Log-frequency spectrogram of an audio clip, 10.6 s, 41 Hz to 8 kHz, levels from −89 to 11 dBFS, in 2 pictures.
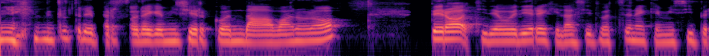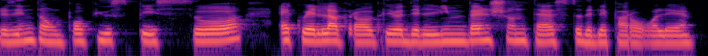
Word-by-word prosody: ne 190 -2 +2
in 195 -2 -3
tutte 220 0 -6
le 185 -3 +1
persone 165 -1 0
che 165 - +3
mi 170 +1 -2
circondavano, 165 -1 0
no, 190 +7 +1 0.6
però 205 0 +7
ti 180 - -8
devo 170 0 +2
dire 175 +1 +1
che 160 - -8
la 155 0 -2
situazione 165 +3 -6
che 160 -2 -10
mi 155 0 -6
si 165 +3 -5
presenta 165 +3 -1
un 155 -1 -4
po' 170 +3 -1
più 175 +1 -4
spesso 170 +2 0 0.3
è 185 0 0
quella 175 -1 +5
proprio 165 0 0
dell' 160 -1 -1
invention 175 +1 -1
test 160 +1 -2
delle 155 -1 -1
parole. 145 0 -3
170 Hz, 180 wpm, -21 LUFS, 160-175 Hz, 0.6 s, però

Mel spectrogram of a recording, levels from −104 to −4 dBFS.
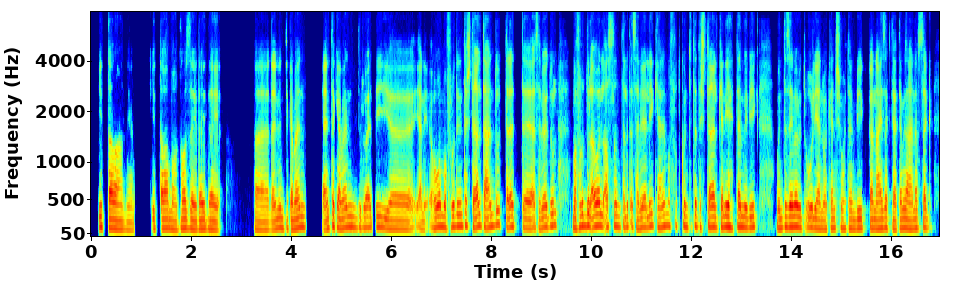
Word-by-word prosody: أكيد 140 -1 +2
طبعًا 115 -3 +4
يعني، 100 -1 -6 0.3
أكيد 120 -1 -4
طبعًا 120 0 +3
موضوع 115 +1 +1
زي 115 -3 +1
ده 115 - +2
يضايق، 110 -2 +1 0.6
ف - - -5
لإن 105 +2 -1
أنت 125 -1 -1
كمان 125 +5 +2 0.3
يعني 120 - +1
أنت 125 +5 +2
كمان 130 +1 +1
دلوقتي 130 +1 -1 0.6
يعني 110 -2 -5
هو 130 +4 +2
المفروض 140 0 +1
اللي 150 - +2
أنت 150 - -3
اشتغلت 150 -2 0
عنده 150 +7 +1
ال3 140 -4 -2
أسابيع 120 +2 0
دول، 155 +4 -2 0.3
المفروض 140 +4 +2
دول 160 0 +3
أوّل 150 +1 +4
أصلًا 140 +2 -2
3 135 +1 -3
أسابيع 130 0 -1
ليك، 150 +2 -3
يعني 130 +2 0
المفروض 155 0 -5
كنت 140 -3 -2
أنت 140 +2 -1
تشتغل 135 +1 +1
كان 135 +2 +1
يهتم 140 0 +4
بيك، 140 +2 -1 0.4
وأنت 125 +3 0
زي 140 0 +6
ما 145 0 +6
بتقول 130 0 0
يعني 115 -2 0
ما 110 - -2
كانش 125 +3 -4
مُهتم 120 -1 -2
بيك، 120 +1 -1
كان 120 -1 +1
عايزَك 120 +2 0
تعتمد 120 +1 0
على 115 -1 +1
نفسَك، 125 +2 -3
130 Hz, 200 wpm, -23 LUFS, 120-140 Hz, 0.6 s, زي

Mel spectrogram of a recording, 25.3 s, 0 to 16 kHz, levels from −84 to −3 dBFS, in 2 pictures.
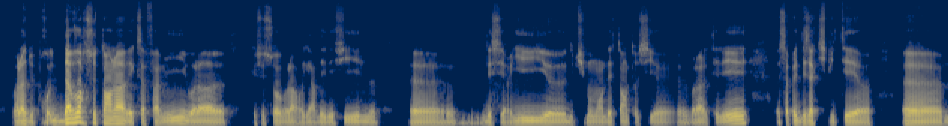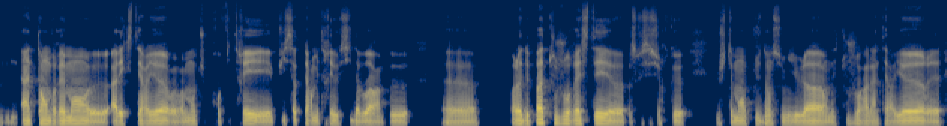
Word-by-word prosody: voilà, 80 - +3
de 80 0 -4
pr - - -3
d'avoir 115 - +7
ce - - -1
temps-là 95 -2 +4
avec 80 -3 +1
sa - - -3
famille, 85 +4 -1
voilà, 75 -3 +2 0.2
heu, 70 -2 -3 0.3
que - - -16
ce - - -13
soit, 80 - -3
voilà, 75 -1 -2
regarder 70 0 -5
des 70 0 -3
films, 75 +1 -4 0.5
heu, - - +2
hem, 70 -2 -2 0.3
des 75 - -4
séries, 80 +3 -1
heu, 75 -2 +1
des 70 - -8
petits - - -11
moments 75 -1 -4
détente 75 0 -6
aussi, 75 +1 -8
heu, 70 -1 -7 0.2
voilà, - - -3
la - - -6
télé. 95 +8 +1 0.4
Ça - - -5
peut 85 - 0
être 80 - -2
des 80 +1 -2
activités, 80 0 -1
heu 75 -2 0 0.5
heu, 75 -2 +2 0.3
un 90 0 +3
temps 90 +1 +1
vraiment, 90 +1 +3
heu, 75 -1 +2
à 80 - +4
l'extérieur, 85 +1 +2
heu, 75 - 0
vraiment 80 +4 -2
tu 85 - -20
profiterais 95 0 -1 0.2
et 80 - 0
puis - - -12
ça - - -4
te - - -24
permettrait 90 0 -3
aussi 80 -1 -5
d'avoir 80 0 +2
un 75 - -4
peu, 85 -1 -1 0.4
heu, 80 -1 -1 0.5
voilà, 90 - +5
de 90 - +1
pas 105 +4 +6
toujours 100 -2 -1
rester, 95 +1 +4
heu, 80 -2 +3
parce - - -16
que - - -17
c'est - - -13
sûr 90 0 -11
que, 85 -3 -2 0.4
justement 85 0 -3
en - - -2
plus 90 0 -8
dans 80 +1 -2
ce 80 - -13
milieu-là, 80 +1 +3
on 75 -1 -2
est 75 - -9
toujours 90 -2 -5
à - - -1
l'intérieur 85 +2 +3
et 80 0 0
80 Hz, 195 wpm, -23 LUFS, 75-90 Hz, 0.5 s, d'avoir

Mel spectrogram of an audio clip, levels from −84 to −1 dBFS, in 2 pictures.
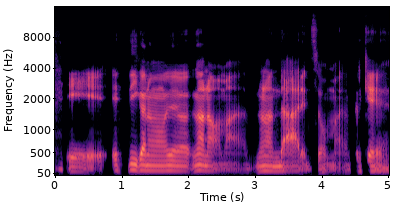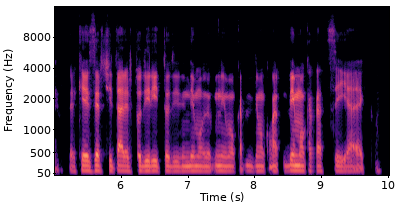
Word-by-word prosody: e 425 - -3
e - - -8
dicano, 110 -3 +1
uhm: 105 -2 0
"No, 115 0 +4
no, 105 -1 +1
ma - - -7 0.2
non 105 - -2
andare 100 -1 +1
insomma, - - -11 0.2
perché - - -1
perché 95 +3 0
esercitare 105 0 +3
il 100 - -3
tuo 105 - -1
diritto 105 0 +2
di 100 0 -4
in 100 +1 -3
demo 100 -1 0
n 95 - -3
democa 100 -2 -2
demoqua 105 -2 -3
democrazia", 105 -2 +1
ecco. - - -9
105 Hz, 145 wpm, -27 LUFS, 100-110 Hz, 0.2 s, No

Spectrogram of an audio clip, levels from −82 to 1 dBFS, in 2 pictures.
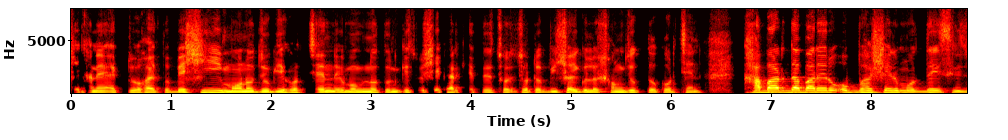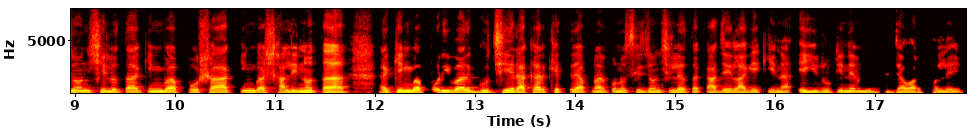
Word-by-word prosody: সেখানে 105 0 -3
একটু 110 - -8
হয়তো 110 0 0
বেশি 150 +5 +2 0.3
মনোযোগী 135 -2 +4
হচ্ছেন 140 +4 0 0.2
এবং 120 +1 +1 0.2
নতুন 120 0 -2
কিছু 120 -1 -6
শেখার - - -2
ক্ষেত্রে 125 - -8
ছোট, 115 - -3
ছোট 115 - -3 0.2
বিষয়গুলো 125 -2 +1
সংযুক্ত 120 -3 -1
করছেন। 90 -3 -5 0.5
খাবার-দাবারের 190 +1 +6
অভ্যাসের 170 +1 0
মধ্যে 155 0 -1 0.2
সৃজনশীলতা 145 -2 -1
কিংবা 135 0 +2
পোশাক 135 0 0
কিংবা 155 -2 0
শালীনতা 115 0 +1 0.5
অ্যা 115 - -1
কিংবা 150 0 +4
পরিবার 160 -1 +2
গুছিয়ে 170 +2 +1
রাখার 150 -1 0
ক্ষেত্রে 150 -2 -5
আপনার 135 0 -3
কোন 130 - -2
সৃজনশীলতা 120 -1 -3
কাজে 110 -2 -2
লাগে 105 -1 -2
কিনা, 95 0 -5 0.2
এই 120 - +1
রুটিন 105 +1 -4
এর 100 - -3
মধ্যে 90 -2 -9
যাওয়ার 95 -1 -2
ফলে? 90 -1 -5
130 Hz, 140 wpm, -23 LUFS, 115-155 Hz, 0.5 s, খাবার-দাবারের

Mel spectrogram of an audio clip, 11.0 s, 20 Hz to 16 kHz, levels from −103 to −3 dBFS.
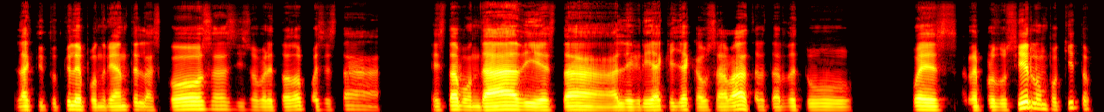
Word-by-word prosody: la 110 - -3
actitud 110 -1 -10
que - - -3
le 115 -1 +4
pondría 105 -1 -4
ante 110 +1 -7
las 105 -3 -10
cosas 125 0 0
y 110 - -23
sobre 105 0 -9
todo, 105 +4 -6
pues 105 -3 -15
esta 115 0 -16 0.5
esta 105 +4 +1
bondad 110 +2 +7
y 110 -1 +1
esta 105 -1 +1
alegría 105 +1 -2
que 110 - -13
ella 115 +1 -2
causaba, 105 +4 0
tratar 100 -1 -13
de 110 0 -7
tú, 105 -1 -9 0.6
pues 110 -2 +2
reproducirlo 110 - +1
un 145 - -6
poquito. 125 +10 -12
105 Hz, 150 wpm, -23 LUFS, 105-115 Hz, 0.6 s, bondad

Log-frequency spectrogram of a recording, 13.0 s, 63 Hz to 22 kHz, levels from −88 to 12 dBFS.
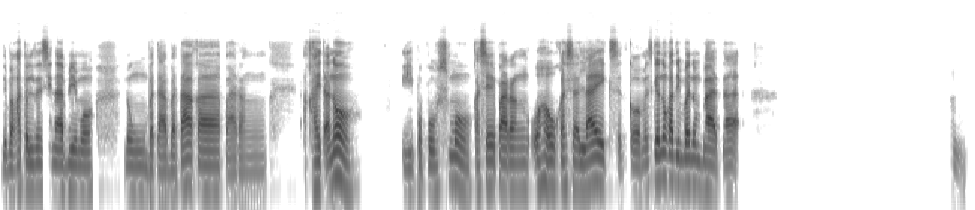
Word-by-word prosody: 'Di - - -8
ba, - - 0
katulad 120 0 -1
ng 120 - 0
sinabi 115 0 +1
mo, 110 -1 -3 0.4
no'ng 110 -1 -8
bata-bata 120 +7 +1
ka, 115 -1 +2 0.3
parang, 95 +1 -9 0.5
ah, - - -11
kahit - - 0
ano, - - +4 0.7
ipo-post 110 +2 -6
mo 125 -7 -2
kasi 125 +3 +1
parang 120 -1 +2
uhaw 125 0 +1
ka 125 - -1
sa 125 -2 +1
likes 135 +3 +3
at - - -17
comments. 110 +2 -4
Gano'n 155 +1 +3
ka 150 - +5
din 140 - -1
ba 135 - +7
no'ng 135 -1 -4
bata? 115 -1 +2 2.9
Hmm. - - -23
115 Hz, 140 wpm, -22 LUFS, 110-125 Hz, 2.9 s, ba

